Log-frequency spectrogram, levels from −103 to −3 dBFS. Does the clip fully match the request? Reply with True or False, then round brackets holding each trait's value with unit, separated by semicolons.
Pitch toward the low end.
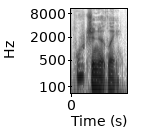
True (110 Hz)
